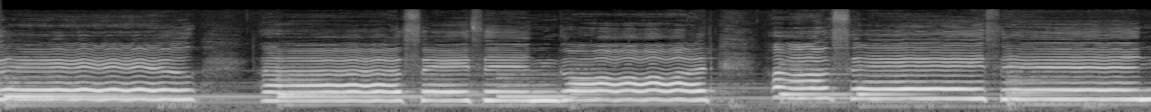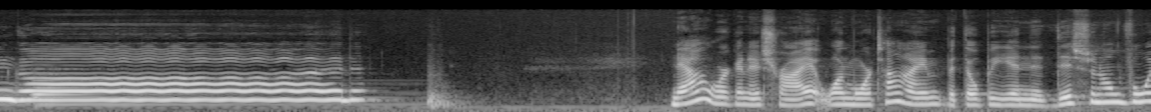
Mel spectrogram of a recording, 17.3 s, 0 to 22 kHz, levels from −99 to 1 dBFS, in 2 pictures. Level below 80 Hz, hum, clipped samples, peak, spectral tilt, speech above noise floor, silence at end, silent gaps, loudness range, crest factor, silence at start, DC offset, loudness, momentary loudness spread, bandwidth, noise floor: -54 dBFS; none; under 0.1%; -4 dBFS; -5.5 dB/octave; 28 dB; 0 s; none; 7 LU; 12 dB; 0 s; under 0.1%; -16 LUFS; 8 LU; 15.5 kHz; -46 dBFS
